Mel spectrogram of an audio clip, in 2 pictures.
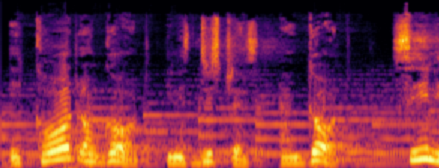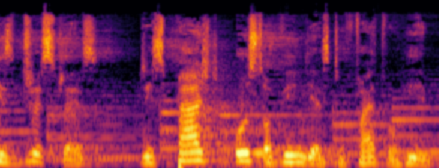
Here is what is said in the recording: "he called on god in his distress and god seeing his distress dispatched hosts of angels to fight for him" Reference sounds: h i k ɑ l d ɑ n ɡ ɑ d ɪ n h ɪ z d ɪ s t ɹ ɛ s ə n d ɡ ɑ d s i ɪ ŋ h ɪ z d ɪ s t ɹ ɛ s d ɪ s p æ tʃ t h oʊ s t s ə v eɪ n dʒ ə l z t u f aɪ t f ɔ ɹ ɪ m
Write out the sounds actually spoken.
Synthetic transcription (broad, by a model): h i k ɑ l d ɑ n ɡ ɑ d ɪ n h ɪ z d ɪ s t ɹ ɛ s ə n ɡ ɑ d s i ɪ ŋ h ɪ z d ɪ s t ɹ ɛ s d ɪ s p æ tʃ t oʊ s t ə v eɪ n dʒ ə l s t u f aɪ t f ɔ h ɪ m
